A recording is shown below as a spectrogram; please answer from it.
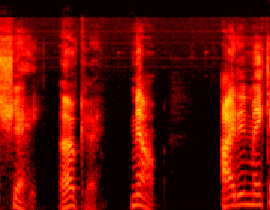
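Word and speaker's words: Chelly: C H E L L Y is pronounced Sheay.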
